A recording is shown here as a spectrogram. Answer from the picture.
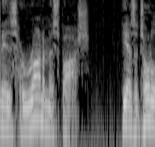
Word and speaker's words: Hieronymus: I said you said Hieronymus Bosch like the painter the second question confused him I don't know anything about any painter but that's his name rhymes with Anonymous I was told weird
